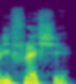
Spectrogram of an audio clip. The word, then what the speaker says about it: 리프레시: 그러니까 이렇게 변화를 줘가지고 팀이 좀 리플레시 될 수 있는 그런 가능성을 좀 보여줬고 이승우 선수도 제가 봐서는 일을 안 먹고 리플레시가 아니고 뛰더라고요. 리프레시. 아 예. 불러주는 데가 없다 보니까 발음까지. L과 R을 구분해 주시고 그렇게 알고 계셨던 거 아니에요?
